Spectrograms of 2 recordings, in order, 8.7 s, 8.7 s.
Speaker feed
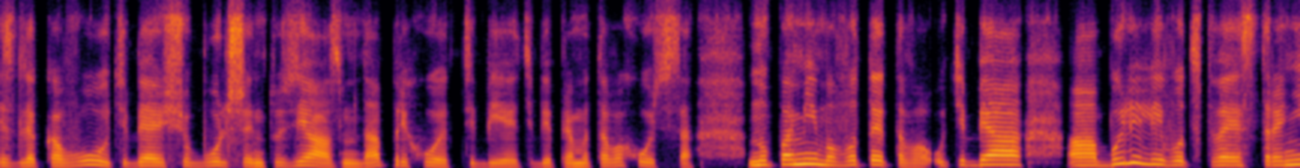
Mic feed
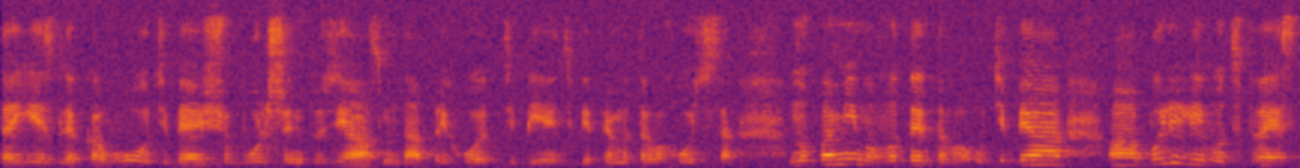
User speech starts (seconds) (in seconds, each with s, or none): none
